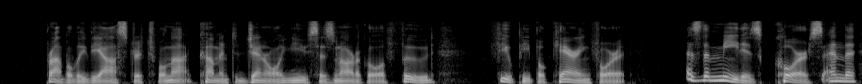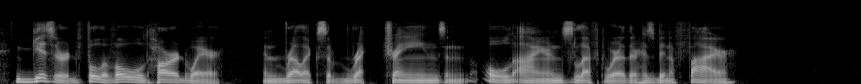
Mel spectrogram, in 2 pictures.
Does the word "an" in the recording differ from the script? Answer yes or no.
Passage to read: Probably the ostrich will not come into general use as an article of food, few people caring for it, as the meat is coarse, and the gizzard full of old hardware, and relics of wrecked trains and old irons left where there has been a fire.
no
